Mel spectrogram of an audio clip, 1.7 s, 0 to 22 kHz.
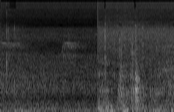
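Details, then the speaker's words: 2004 Honda S2000 with 109,000 km, pre-purchase inspection: power convertible top folding down with a soft, even motor hum and light mechanical rustle; top operates normally. "Okay, here's the top going down. Everything seems to operate just fine. So we are good there."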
